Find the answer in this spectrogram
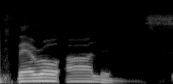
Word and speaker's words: Faroe Islands: The Faroe Islands.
